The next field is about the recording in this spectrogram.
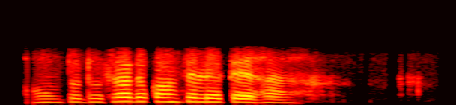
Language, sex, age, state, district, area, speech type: Hindi, female, 45-60, Bihar, Muzaffarpur, urban, conversation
